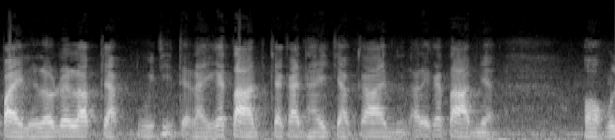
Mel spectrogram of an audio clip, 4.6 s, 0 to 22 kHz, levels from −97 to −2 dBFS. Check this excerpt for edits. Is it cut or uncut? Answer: cut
